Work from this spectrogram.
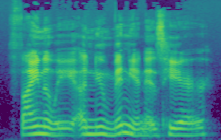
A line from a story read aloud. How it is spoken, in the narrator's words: he cackled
